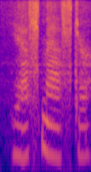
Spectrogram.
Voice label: Female voice, "Yes, Master."; replacement event sounds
